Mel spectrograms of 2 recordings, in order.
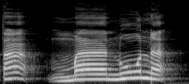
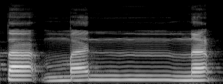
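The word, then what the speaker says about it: تَأْمَنَّا: Tapi Bunda tidak dibaca la tamuna. Dibacanya gimana Bunda? Nah, di e bacanya gini. La tamanna. Tapi Bunda di sini walaupun lamanna tidak dibaca manuna ini ismam monyongnya domahnya jangan sampai hilang.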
